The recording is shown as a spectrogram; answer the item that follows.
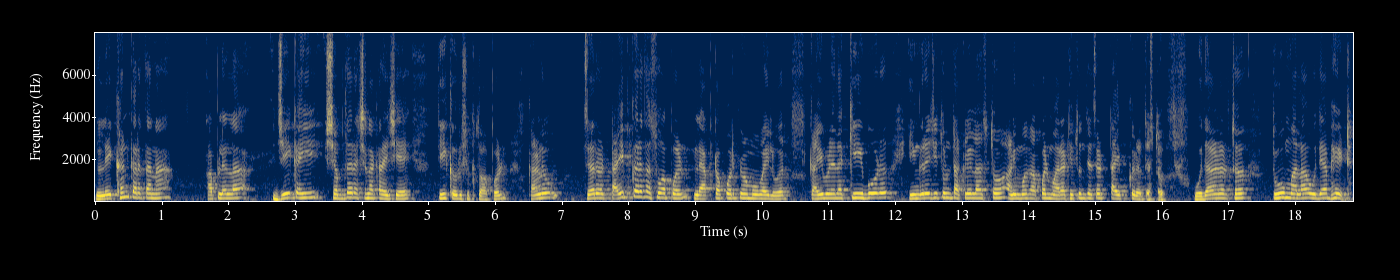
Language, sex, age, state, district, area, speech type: Marathi, male, 45-60, Maharashtra, Raigad, rural, spontaneous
